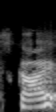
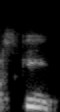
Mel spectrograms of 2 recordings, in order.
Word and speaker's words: SC&I: i was pronounced as sky or ski and and she she uh correctly told me that it was the sky so uh i i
